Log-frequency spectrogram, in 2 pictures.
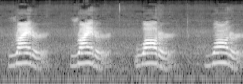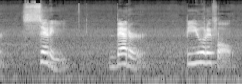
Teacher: the flap t sound it sounds more like a quick d we pronounce it when it comes between two vowel sounds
